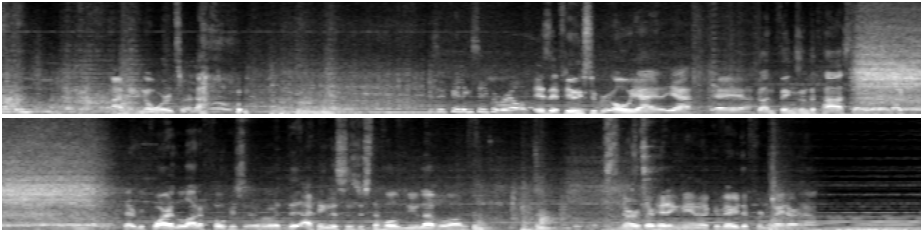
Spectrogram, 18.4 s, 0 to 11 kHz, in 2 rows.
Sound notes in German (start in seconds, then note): 1.5 lacht; 8.4 lautes Schlagschrauber-Geräusch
